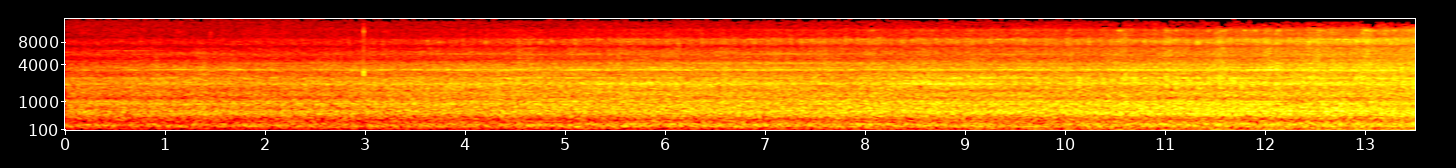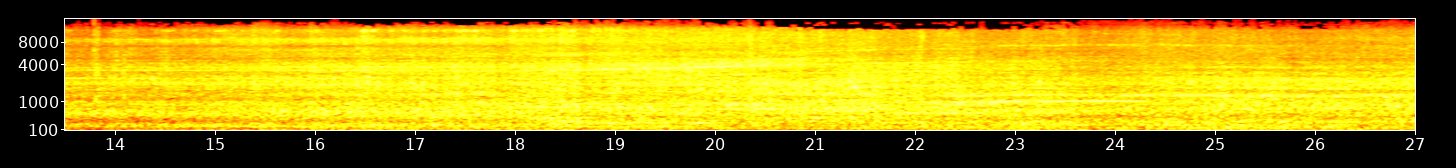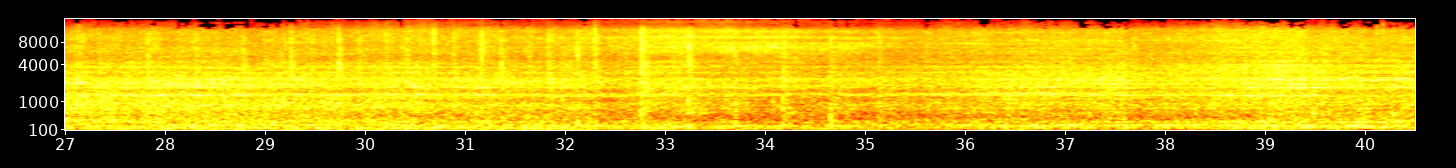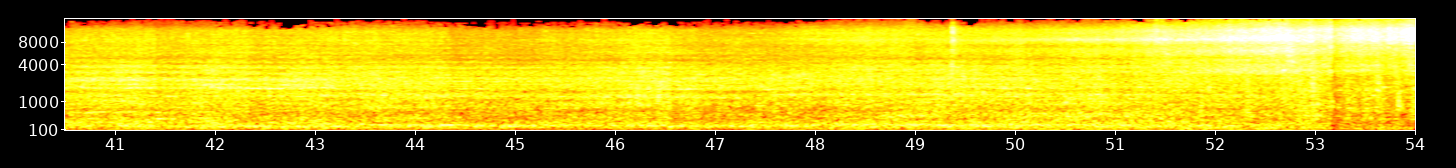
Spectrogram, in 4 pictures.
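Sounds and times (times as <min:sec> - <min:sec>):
train wheels rumbling on rails: 0:00.0 - 0:54.0
steam locomotive hiss: 0:48.0 - 0:54.0.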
